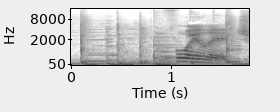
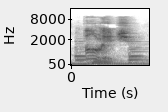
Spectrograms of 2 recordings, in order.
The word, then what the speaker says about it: foliage: do you how do you say this word foilage folage I've always said how do you pronounce this word foliage foliage I was right folage foliage foliage foliage okay in case you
